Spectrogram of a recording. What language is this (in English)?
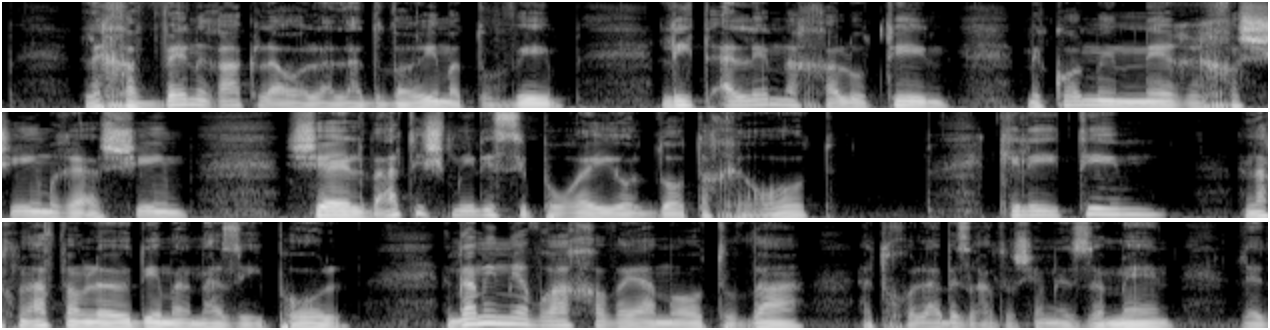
Hebrew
